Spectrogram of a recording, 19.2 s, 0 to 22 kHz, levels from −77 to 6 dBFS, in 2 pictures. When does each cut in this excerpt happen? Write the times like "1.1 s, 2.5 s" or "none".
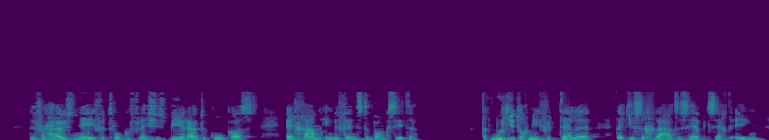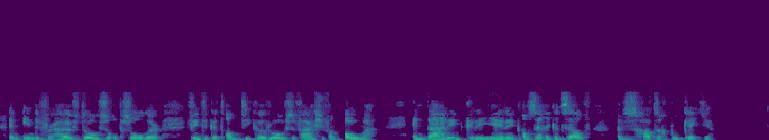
9.7 s

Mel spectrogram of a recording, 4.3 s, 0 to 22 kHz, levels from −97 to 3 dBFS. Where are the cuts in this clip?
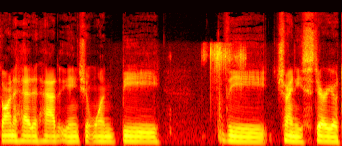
none

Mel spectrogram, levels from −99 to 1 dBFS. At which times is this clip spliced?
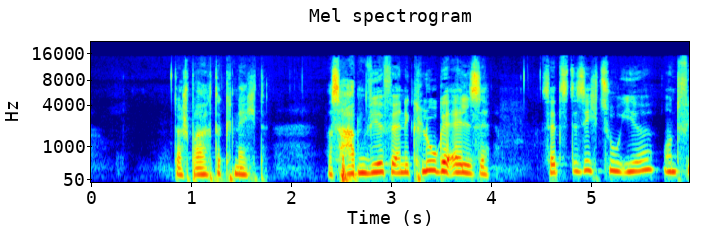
none

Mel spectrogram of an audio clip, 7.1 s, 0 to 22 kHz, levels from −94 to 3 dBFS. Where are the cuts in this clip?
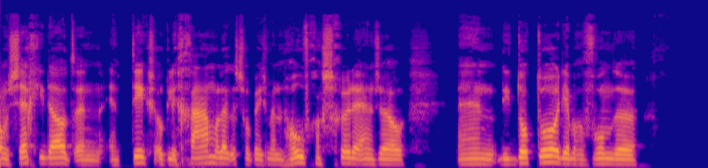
1.0 s

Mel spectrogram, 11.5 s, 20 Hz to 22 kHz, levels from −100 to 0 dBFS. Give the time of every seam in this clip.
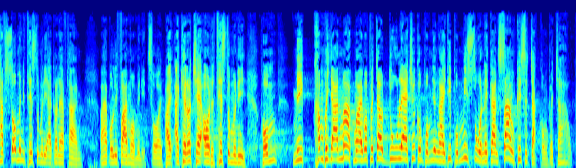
3.2 s

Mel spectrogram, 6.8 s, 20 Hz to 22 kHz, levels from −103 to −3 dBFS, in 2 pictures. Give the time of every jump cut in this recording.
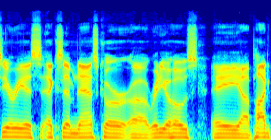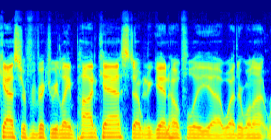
2.5 s, 5.2 s

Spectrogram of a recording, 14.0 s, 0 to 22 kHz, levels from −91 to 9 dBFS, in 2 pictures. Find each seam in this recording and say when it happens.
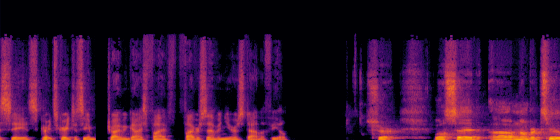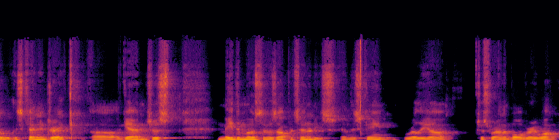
1.2 s

